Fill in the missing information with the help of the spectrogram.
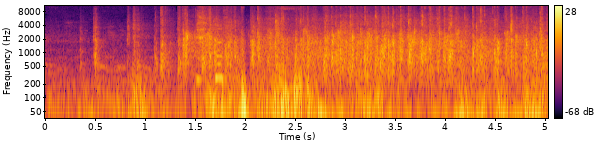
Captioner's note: audience clapping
